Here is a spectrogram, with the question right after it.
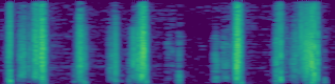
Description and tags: moving stuff and my mic around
